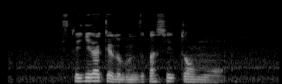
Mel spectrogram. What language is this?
Japanese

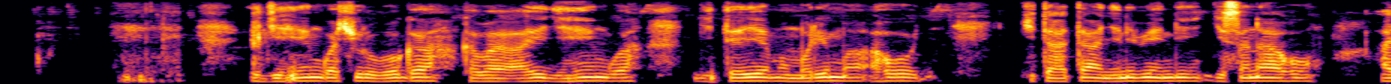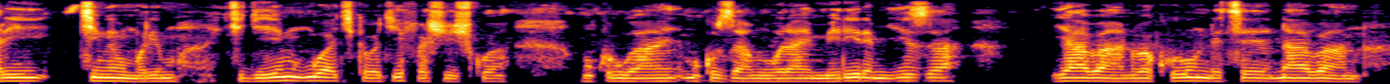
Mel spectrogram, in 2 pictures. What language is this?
Kinyarwanda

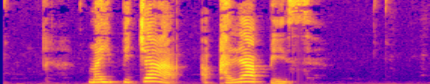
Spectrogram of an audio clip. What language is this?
Puno Quechua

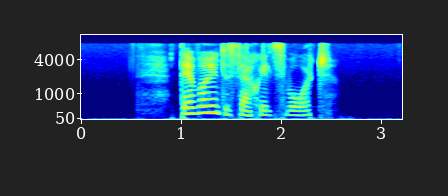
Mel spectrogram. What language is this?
Swedish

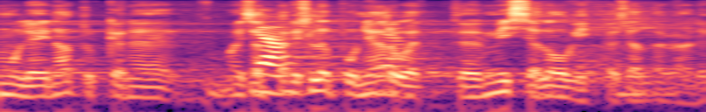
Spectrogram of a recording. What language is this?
Estonian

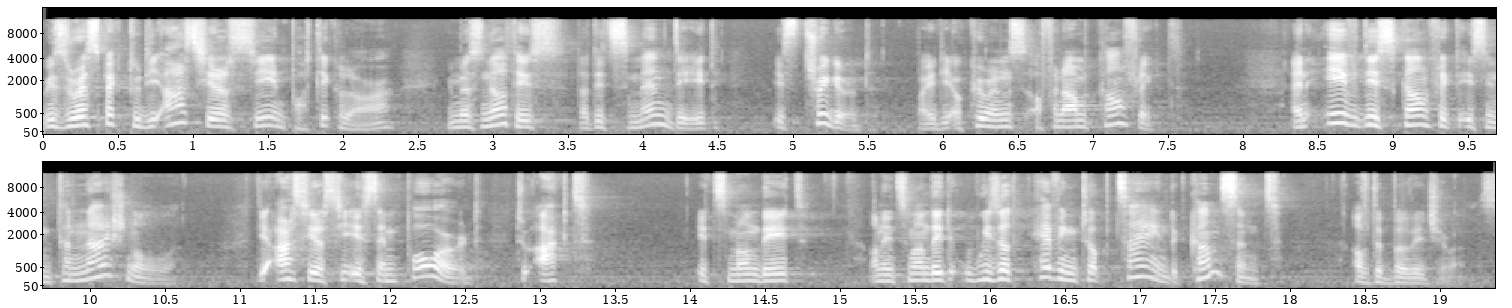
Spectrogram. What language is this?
English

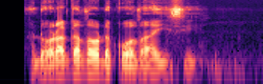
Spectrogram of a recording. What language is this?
Kikuyu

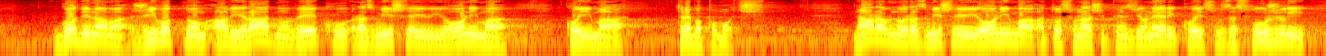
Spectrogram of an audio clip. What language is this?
Serbian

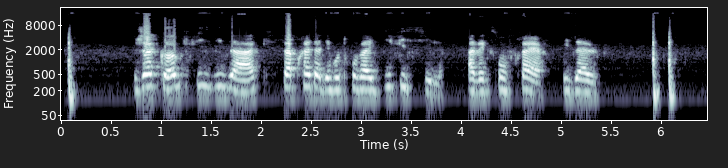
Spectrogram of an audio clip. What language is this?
French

